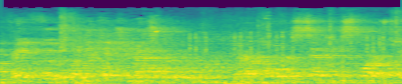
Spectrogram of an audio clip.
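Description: Video slot machine reels spinning and stopping with a run of light clacks, over the hubbub of a casino floor.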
